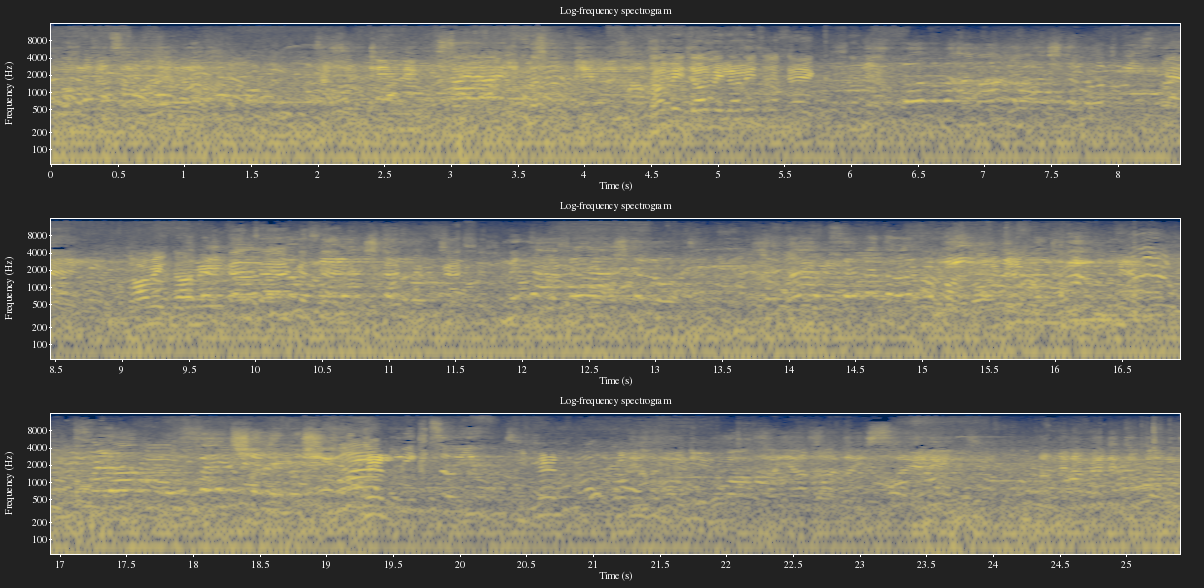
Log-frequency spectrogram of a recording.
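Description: Men and women talk nearby with animation.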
